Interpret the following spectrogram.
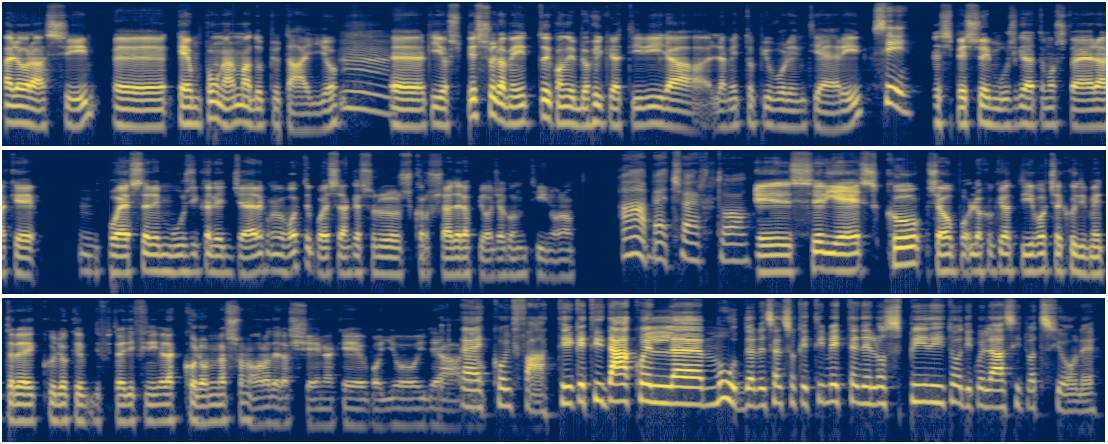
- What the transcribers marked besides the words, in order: tapping; "l'occhio" said as "oco"; other background noise; in English: "mood"
- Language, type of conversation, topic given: Italian, podcast, Cosa fai quando ti senti bloccato creativamente?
